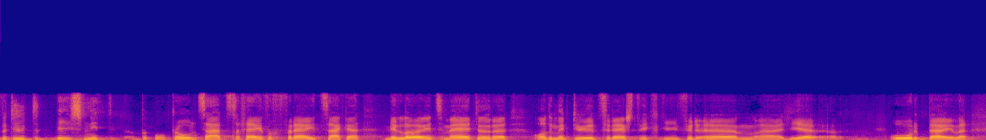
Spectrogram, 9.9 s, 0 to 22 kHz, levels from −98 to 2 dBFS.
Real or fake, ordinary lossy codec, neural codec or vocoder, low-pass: fake; none; codec, 16 kHz, 1 kbps, FunCodec, trained on LibriTTS, 50 frames a second; 7.2 kHz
